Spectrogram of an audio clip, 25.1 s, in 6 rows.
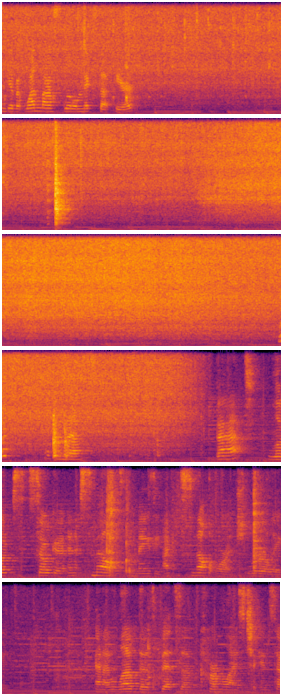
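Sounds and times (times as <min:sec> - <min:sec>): food sizzling in a skillet: 0:00.0 - 0:15.8.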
